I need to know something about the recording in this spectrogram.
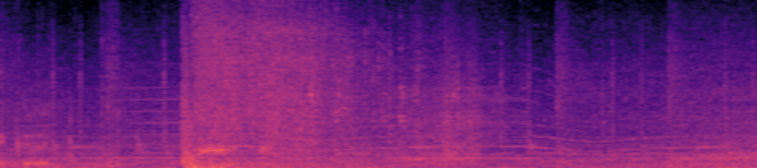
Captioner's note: crashing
